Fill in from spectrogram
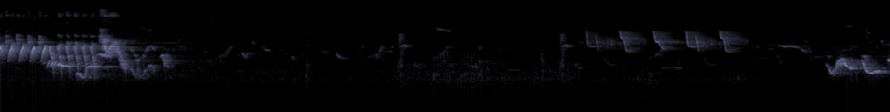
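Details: Common chaffinch male singing by the nest while the female builds it: a loud tumbling phrase at the start, then scattered faint chips, a short run of repeated rising notes and a final flourish.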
